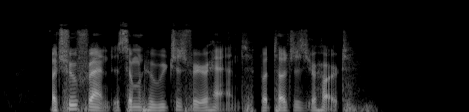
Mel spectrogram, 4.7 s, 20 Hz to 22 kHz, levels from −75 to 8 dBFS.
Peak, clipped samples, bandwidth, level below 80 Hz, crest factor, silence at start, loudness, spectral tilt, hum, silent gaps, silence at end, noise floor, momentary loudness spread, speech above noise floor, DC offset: -10 dBFS; under 0.1%; 10 kHz; -52 dBFS; 22 dB; 0.5 s; -30 LUFS; -4.5 dB/octave; none; none; 0.95 s; under -90 dBFS; 12 LU; over 60 dB; under 0.1%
